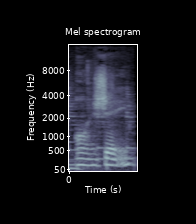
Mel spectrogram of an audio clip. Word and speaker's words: Angers: located near RJ Franz the city's pronounced on shave in French the nursery multi vague is a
